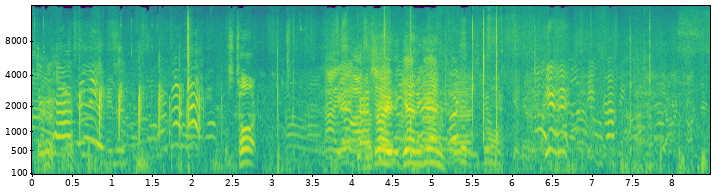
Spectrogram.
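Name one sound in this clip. Children shout and cheer with high voices outdoors.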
